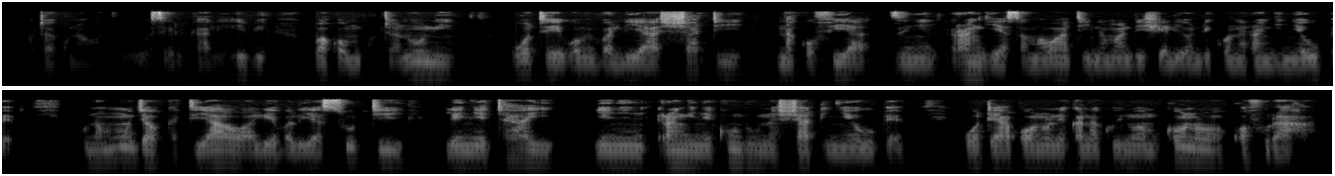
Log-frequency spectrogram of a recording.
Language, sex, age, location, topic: Swahili, male, 50+, Kisumu, government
